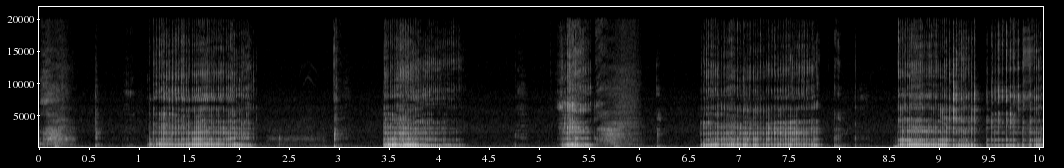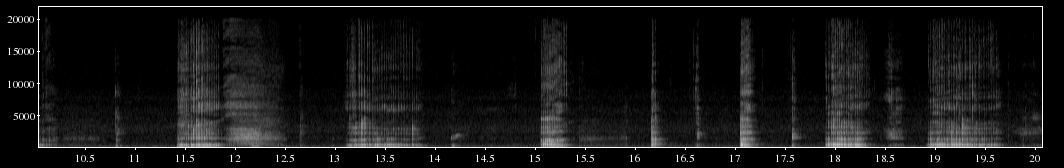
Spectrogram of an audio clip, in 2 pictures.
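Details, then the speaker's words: Repeated loud, prolonged burps in quick succession, about a dozen in twenty seconds, from an adult reporting years of ongoing excessive gas that can last hours; excessive belching (eructation). "this has been my struggle for the last couple of years it seems like somehow didn't let out enough gas and have stored up so much that it just I have hours and hours of gas to let out"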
